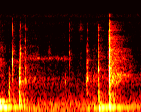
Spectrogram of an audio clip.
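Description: Small plastic clicks and knocks as a programming-cable connector is pushed into its port on an NIU scooter motherboard, with the sharpest click about one and a half seconds in.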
